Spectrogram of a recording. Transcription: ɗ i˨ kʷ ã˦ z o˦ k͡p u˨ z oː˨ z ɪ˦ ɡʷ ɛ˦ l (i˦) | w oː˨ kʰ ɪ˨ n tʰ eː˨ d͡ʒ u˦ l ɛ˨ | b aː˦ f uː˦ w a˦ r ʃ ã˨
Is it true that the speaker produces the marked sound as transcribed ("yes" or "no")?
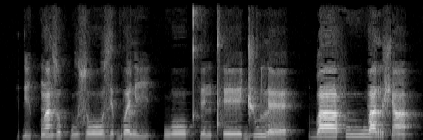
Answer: no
